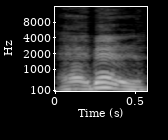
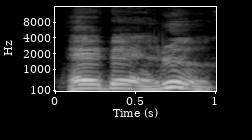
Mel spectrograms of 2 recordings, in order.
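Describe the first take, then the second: First: The name ends in an L sound, two syllables. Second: The name ends with a 'reu' syllable, three syllables. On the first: The speaker calls it wrong. "에벨 그렇게 발음한 건 번역이 잘못됐고" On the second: The speaker calls it right. "에베르 그렇게 해야 가깝습니다"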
